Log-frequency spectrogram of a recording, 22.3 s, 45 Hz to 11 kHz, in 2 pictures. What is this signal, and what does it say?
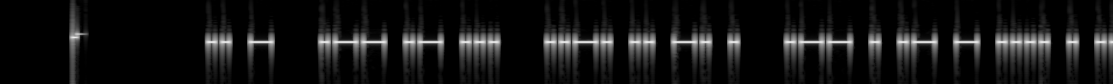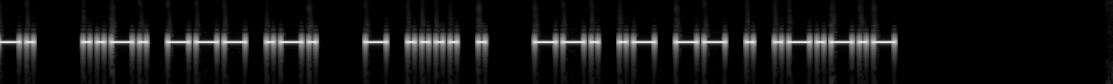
Morse code, heard as a keyed tone, about 17 wpm, 700 Hz. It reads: IT WAS FINE WEATHER FOR THE GAME.
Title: Sentences from Top 1000 Words - Review Part 5 - 17wpm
